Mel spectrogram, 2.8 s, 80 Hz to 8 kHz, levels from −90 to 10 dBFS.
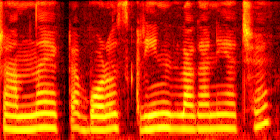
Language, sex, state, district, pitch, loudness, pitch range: Bengali, female, Assam, Kamrup Metropolitan, 255 Hz, -16 LUFS, 245-265 Hz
